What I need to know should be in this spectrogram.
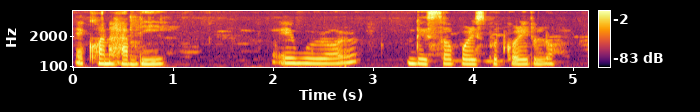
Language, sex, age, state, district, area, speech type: Assamese, female, 18-30, Assam, Lakhimpur, rural, spontaneous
